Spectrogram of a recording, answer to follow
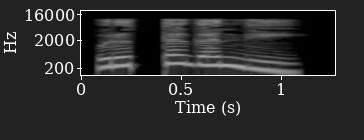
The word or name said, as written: ವೃತ್ತಗಂಧಿ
